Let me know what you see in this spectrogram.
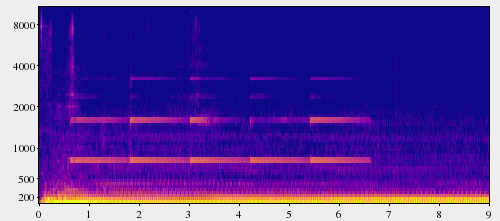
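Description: Lexus IS F 5.0-litre V8 with an X-Force cat-back exhaust on stock headers, starting up with a loud burst and then settling into a steady idle, heard from inside the cabin. A dashboard warning chime beeps repeatedly over the idle for about six seconds.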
